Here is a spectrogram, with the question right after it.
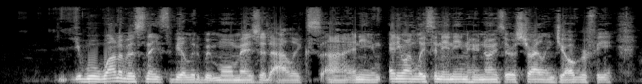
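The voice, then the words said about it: Strong broad Australian accent. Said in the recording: “accent kills me. ... You sound like you're fucking... The Matters Bogan. ... It's terrible. ... my accent is so strong”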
